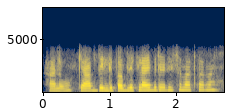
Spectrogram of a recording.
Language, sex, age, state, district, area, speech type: Urdu, female, 30-45, Delhi, North East Delhi, urban, conversation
